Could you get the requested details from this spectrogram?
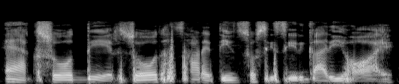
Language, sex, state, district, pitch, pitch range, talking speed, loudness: Bengali, male, West Bengal, Purulia, 100 Hz, 90-105 Hz, 120 wpm, -15 LUFS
